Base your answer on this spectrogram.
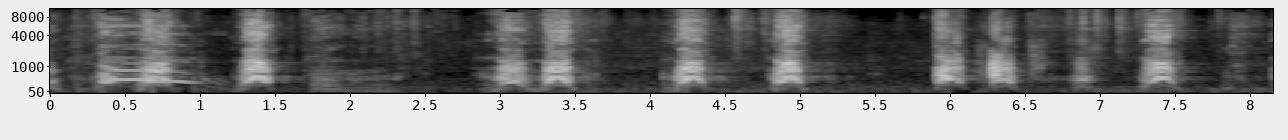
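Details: Pet basset hound, one of two in the household, barking steadily in a deep, hoarse voice, often in quick pairs, about fifteen barks with short quiet gaps between bursts.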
